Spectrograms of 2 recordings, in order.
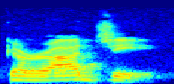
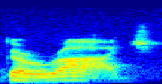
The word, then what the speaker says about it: garage: garage, I hear a lot of Koreans add the E vowel sound at the end, like garaji or badgy, instead of garage and badge.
